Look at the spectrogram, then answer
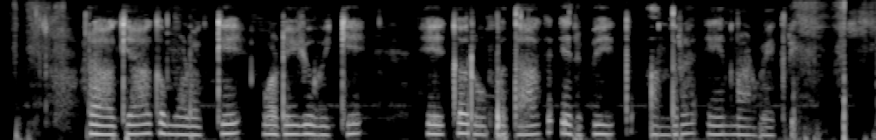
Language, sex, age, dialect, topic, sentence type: Kannada, female, 25-30, Dharwad Kannada, agriculture, question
